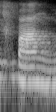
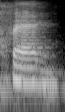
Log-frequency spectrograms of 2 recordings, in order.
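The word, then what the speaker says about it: ฟัง: can make it wrong this one is fang not fang so you have to listen to me you have to listen to someone who can speak Thai to pronounce each word for you fang not fang even though it iswritten F-A-N-G and is more likely to be read fan.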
